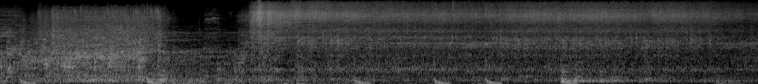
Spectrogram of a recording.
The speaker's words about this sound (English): do you feel cleaner now, or do you feel like you're covered in all those microbes that came out of the shower head there?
